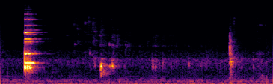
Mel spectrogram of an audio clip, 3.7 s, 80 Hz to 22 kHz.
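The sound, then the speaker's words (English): Duvel Belgian Golden beer pours from a 750 milliliter bottle into a glass: a few soft glugs and splashes break through a quiet, steady background, with no one speaking. “As soon as I get done pouring this, I'll tell you a little bit more.”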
